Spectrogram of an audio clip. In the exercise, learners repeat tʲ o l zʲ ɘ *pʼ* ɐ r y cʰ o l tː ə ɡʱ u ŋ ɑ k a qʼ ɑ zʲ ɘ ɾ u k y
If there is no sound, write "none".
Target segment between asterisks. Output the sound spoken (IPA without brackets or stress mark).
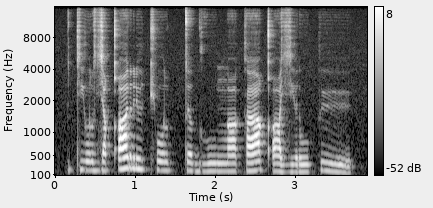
qʼ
